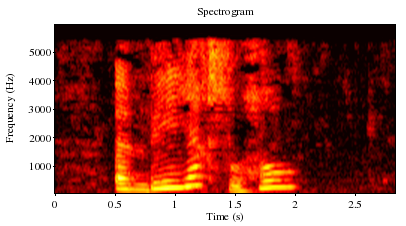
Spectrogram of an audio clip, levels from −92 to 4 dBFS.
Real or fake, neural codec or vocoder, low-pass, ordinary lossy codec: real; none; 5.4 kHz; MP3, 32 kbps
